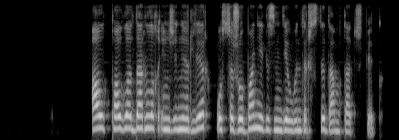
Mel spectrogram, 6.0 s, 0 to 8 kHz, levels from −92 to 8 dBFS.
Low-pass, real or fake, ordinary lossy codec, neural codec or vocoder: 7.2 kHz; fake; none; codec, 16 kHz, 8 kbps, FunCodec, trained on LibriTTS, 25 frames a second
